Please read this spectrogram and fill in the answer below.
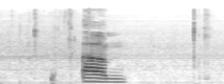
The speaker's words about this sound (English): And excuse me as I drink some water.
